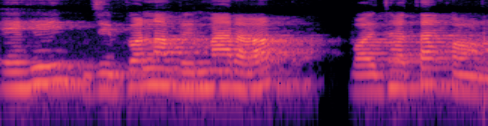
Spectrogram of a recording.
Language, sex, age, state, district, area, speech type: Odia, female, 45-60, Odisha, Khordha, rural, read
